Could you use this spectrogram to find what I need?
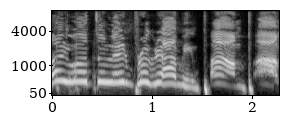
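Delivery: put-on high, innocent child voice.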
